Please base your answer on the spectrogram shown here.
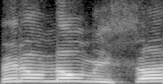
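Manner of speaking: high, put-on swaggering voice.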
